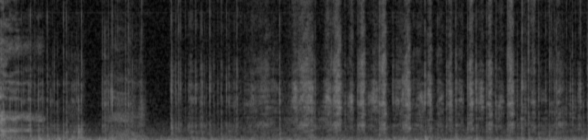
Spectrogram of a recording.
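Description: Tapping, rubbing and scratching on a faux wood table, a steady run of soft, dry scrapes and light taps with bright, hissy high end. The strokes come closely packed and pick up in density and sharpness in the second half.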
